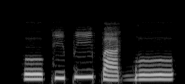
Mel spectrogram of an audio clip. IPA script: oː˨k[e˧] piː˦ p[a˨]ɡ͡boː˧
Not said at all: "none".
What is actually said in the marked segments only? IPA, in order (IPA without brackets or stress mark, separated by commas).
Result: i˧, a˨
